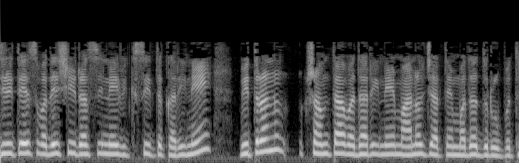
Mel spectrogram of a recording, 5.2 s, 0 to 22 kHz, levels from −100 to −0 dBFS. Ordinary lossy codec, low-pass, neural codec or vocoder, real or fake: none; none; none; real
